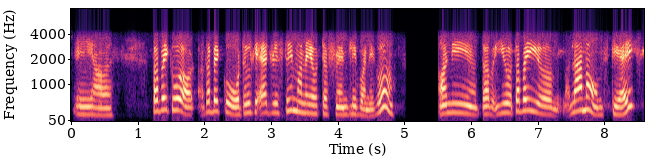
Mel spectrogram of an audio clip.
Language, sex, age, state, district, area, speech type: Nepali, female, 30-45, West Bengal, Kalimpong, rural, conversation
